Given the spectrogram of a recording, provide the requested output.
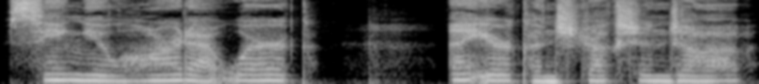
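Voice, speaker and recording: A woman voicing a seductive, lovestruck vampire in a soft, breathy, intimate ASMR whisper, coaxing and doting. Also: mid-range voice, flat delivery, takes it slowly. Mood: lovestruck confiding.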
